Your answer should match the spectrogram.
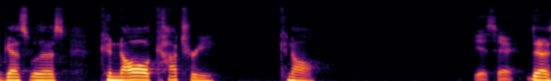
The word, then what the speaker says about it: Kunal: Kunal.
